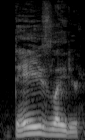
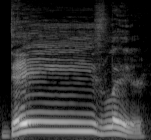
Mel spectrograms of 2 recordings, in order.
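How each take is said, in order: First: Said in the usual way. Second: High, loud, hugely stretched time-skip; dramatic drawn-out. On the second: Shown as a demonstration. Storyteller announcing a time jump to chat, dramatically drawn out. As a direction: stretch DAYS out like a title card.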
